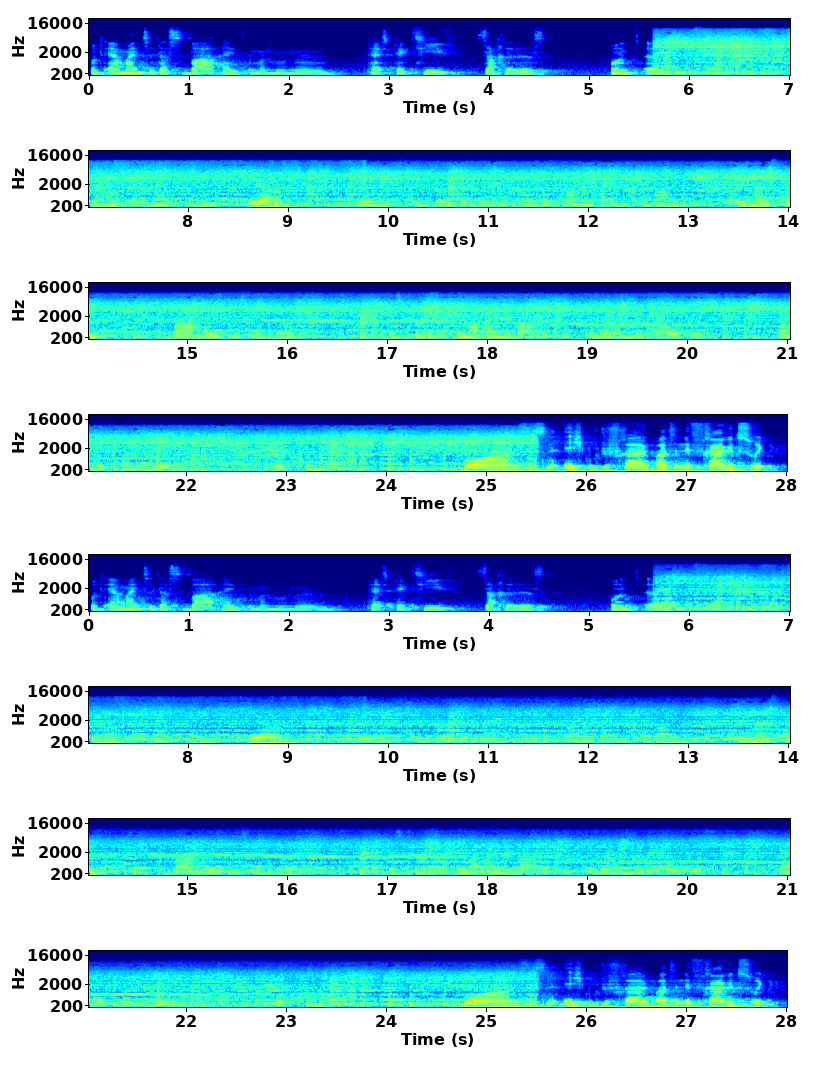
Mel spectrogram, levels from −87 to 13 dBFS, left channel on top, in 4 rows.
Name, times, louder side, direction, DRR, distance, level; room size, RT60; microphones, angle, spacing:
voice 1, 0.0-2.5 2.8-3.6 3.9-4.5 5.2-8.3 9.7-14.2 14.7-16.3 16.8-20.3 20.9-22.2 22.7-23.7, left 3 dB, 70° left, 1.1 m, -36 dB
sound 1, 5.6-25.5, left 3 dB, 90° left, 1.6 m, -32 dB
voice 2, 8.6-9.0 24.3-24.4 24.7-27.8, left 1 dB, 40° left, 0.9 m, -28 dB
sound 2, 9.4-23.7, right 1 dB, 10° left, 0.7 m, -42 dB
21.0 x 20.5 x 8.9 m
head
